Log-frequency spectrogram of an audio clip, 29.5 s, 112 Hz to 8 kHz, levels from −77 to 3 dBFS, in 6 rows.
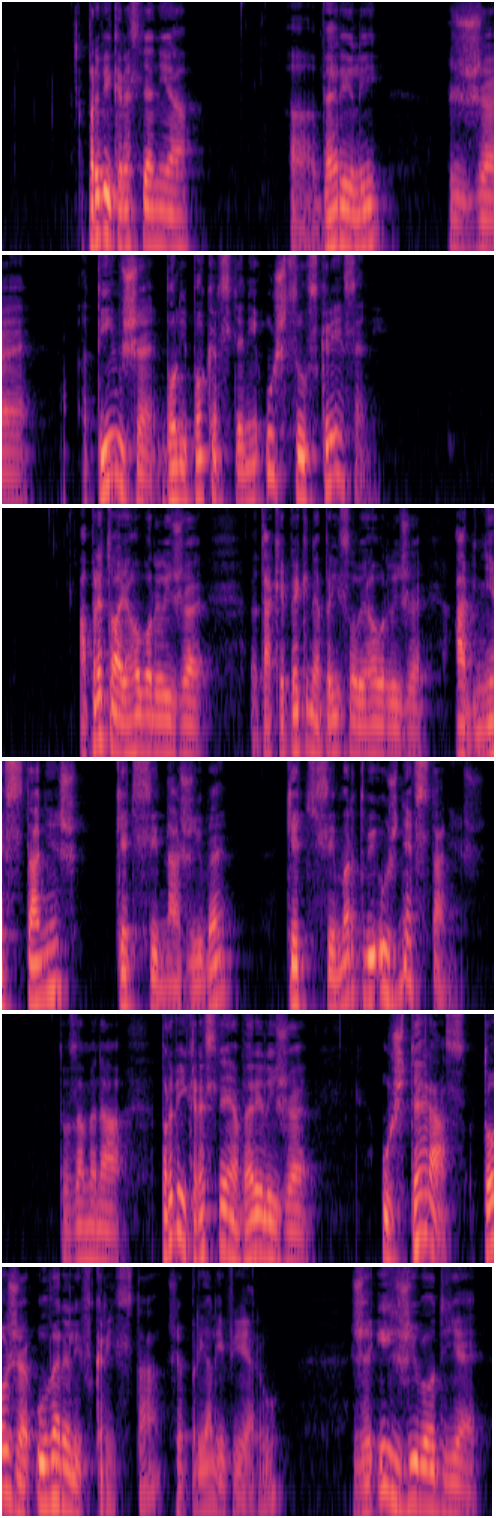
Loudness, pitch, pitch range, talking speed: -26 LUFS, 105 Hz, 95-125 Hz, 105 wpm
